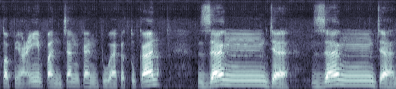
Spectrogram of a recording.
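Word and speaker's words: زنجبيلا: Zanja, nun sukun diikuti jim dibaca ikhfa.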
